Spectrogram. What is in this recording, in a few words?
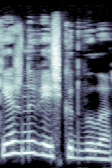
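"кежны веськыдвылӧ", Komi, female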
